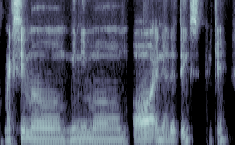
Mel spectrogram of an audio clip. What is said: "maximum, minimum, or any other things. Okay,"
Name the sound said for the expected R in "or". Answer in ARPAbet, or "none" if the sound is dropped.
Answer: L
